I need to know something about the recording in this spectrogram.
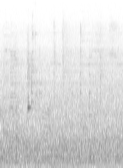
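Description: Steady room noise of a large exhibition hall, with a faint light click about half a second in from metal fittings being handled during assembly.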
